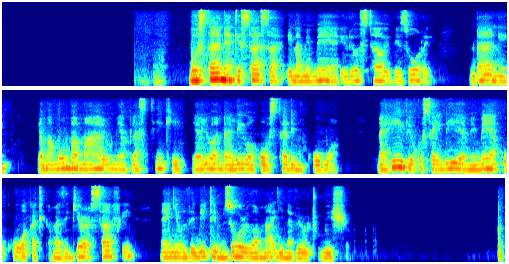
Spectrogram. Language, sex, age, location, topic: Swahili, female, 25-35, Dar es Salaam, agriculture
